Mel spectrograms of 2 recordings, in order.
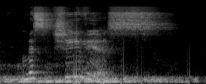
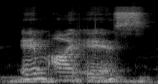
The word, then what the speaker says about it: mischievous: Okay, say mischievous, MISCHIEVOUS, mischievous is incorrect. What's the correct pronunciation? Mischievous, mischievous. He is so mischievous that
